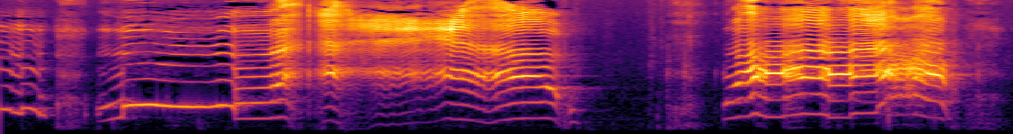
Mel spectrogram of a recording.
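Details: A baby cries in two long, high-pitched wailing bursts with a brief pause for breath and a slightly strained, rising and falling pitch; infant cry.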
